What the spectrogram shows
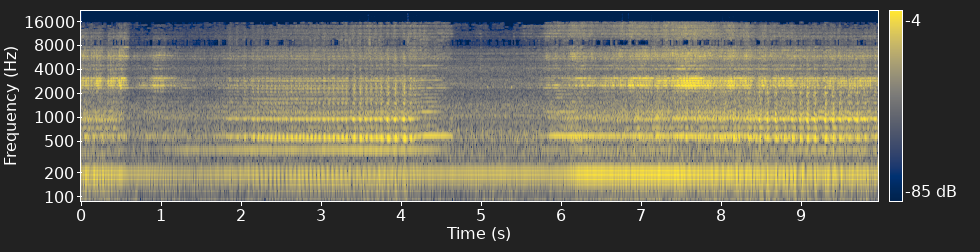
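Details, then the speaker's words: Genmitsu 3030 PROVer Max desktop CNC, stock air-cooled 300W spindle milling aluminium in mini vise with progressive step-down: high steady whine with rough buzzing rattle during the cut; spindle chatter, weak spindle pushed to its limit, cut not smooth. "the sound is a bit high and you can hear some vibrations as this kind of air cooling 300 WT spindle is not that powerful but let's see how it works"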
